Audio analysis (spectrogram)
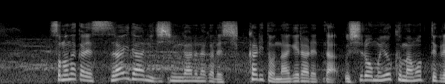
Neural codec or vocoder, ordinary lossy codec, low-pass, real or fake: none; none; none; real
